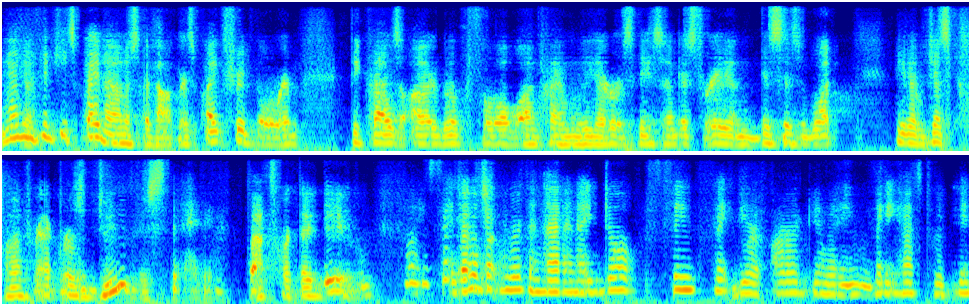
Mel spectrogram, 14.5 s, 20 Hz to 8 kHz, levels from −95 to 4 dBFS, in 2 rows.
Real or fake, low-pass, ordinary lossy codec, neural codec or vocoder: fake; 7.2 kHz; AAC, 32 kbps; codec, 16 kHz, 0.5 kbps, FreqCodec, smaller model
